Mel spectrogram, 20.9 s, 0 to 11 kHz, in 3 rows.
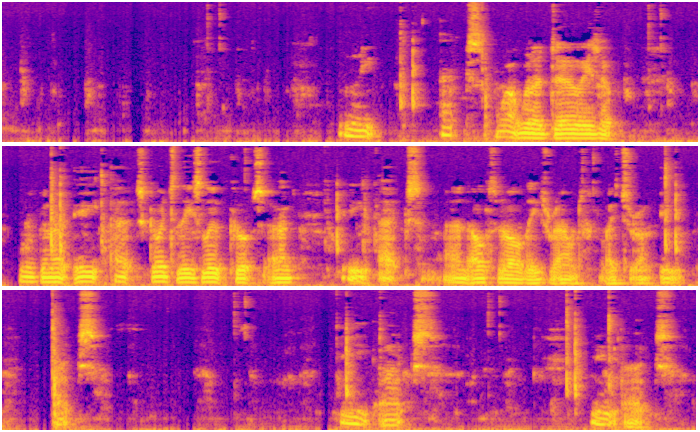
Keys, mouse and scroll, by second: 1.8-7.0 drag, 3.6 e, 6.2-7.1 typing, 9.2 click, 9.9 e, 12.5 click, 14.0 e, 16.0 click, 16.9 e, 18.5 click, 19.3 e.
